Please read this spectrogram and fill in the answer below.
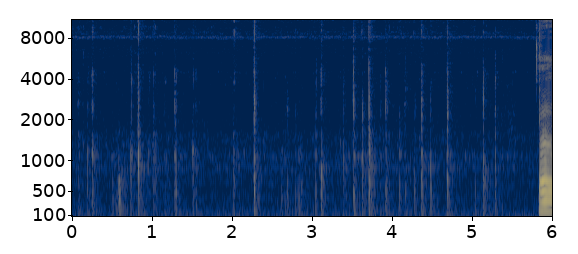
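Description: Stylus tapping and scratching on a tablet screen while handwriting, a string of faint, irregular clicks.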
